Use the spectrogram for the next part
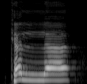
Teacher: Удвоение ляма. потом ударение в размере двух огласовок.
